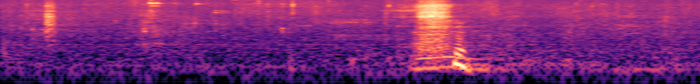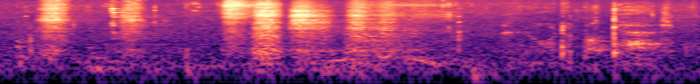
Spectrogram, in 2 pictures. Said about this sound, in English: and audible gasp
